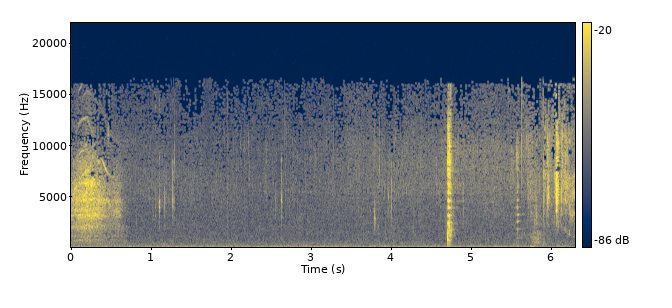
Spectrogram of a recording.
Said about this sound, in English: Alright, let me take a quick sip of my drink.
